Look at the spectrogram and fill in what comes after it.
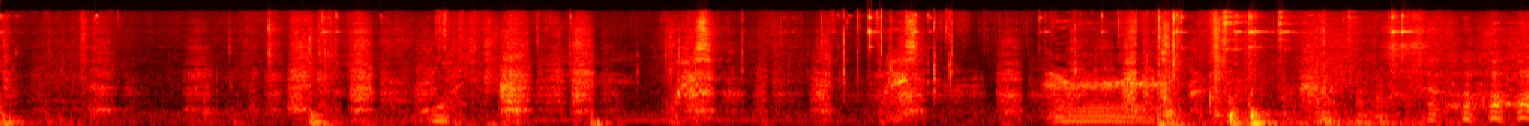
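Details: A Rottweiler playfully biting a person's arm gives low, rumbling growls and panting breaths, with a person talking nearby.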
